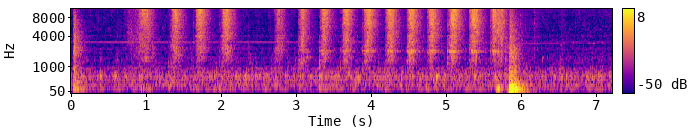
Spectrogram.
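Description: Carrot being grated on a hand grater: quick, even scraping strokes, about four a second, for roughly five seconds. Near the end a single loud thump.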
